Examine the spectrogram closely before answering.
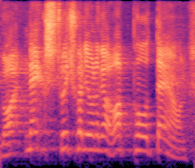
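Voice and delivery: a busy doctor working through his queue; brisk doctor. Retold or imitated. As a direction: rattle off like a doctor on a conveyor belt. Doctor dispensing drugs, voiced.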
